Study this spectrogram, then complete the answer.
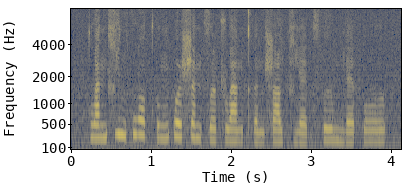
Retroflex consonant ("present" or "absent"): present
